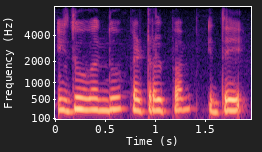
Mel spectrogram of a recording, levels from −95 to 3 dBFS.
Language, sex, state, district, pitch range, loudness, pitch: Kannada, female, Karnataka, Bidar, 245-265 Hz, -14 LUFS, 255 Hz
